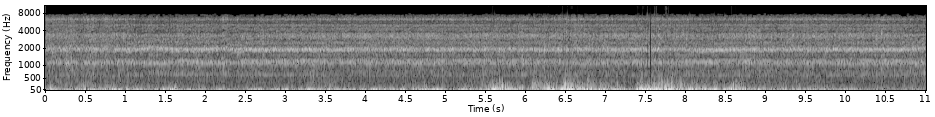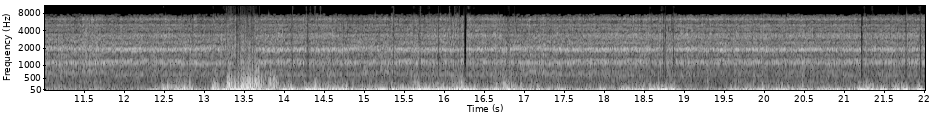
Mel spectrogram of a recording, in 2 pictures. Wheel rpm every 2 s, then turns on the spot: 160, 160, 160, 160, 160, 160, 170, 160, 160, 160, 160.
none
